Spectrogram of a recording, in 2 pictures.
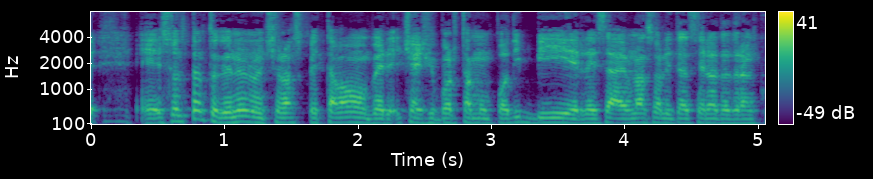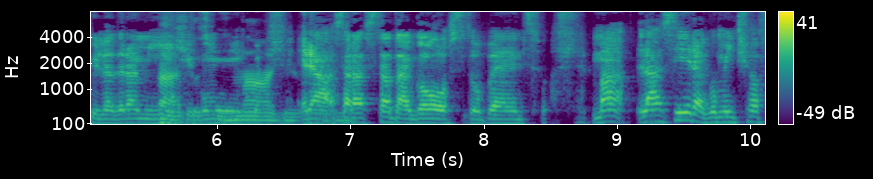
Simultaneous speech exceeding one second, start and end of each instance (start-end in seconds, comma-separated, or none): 5.5-7.1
